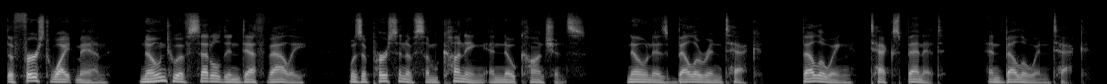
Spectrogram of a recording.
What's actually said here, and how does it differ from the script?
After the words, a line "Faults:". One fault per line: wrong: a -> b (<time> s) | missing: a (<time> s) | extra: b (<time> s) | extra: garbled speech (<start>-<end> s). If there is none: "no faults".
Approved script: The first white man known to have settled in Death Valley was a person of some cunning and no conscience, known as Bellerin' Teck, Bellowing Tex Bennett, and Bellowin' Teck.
The first white man known to have settled in Death Valley was a person of some cunning and no conscience, known as Bellerin' Teck, Bellowing Tex Bennett, and Bellowin' Teck.
Faults:
no faults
